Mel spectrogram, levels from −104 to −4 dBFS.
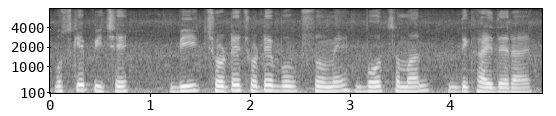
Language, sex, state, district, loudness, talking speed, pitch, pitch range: Hindi, male, Uttar Pradesh, Shamli, -15 LUFS, 160 wpm, 160 Hz, 150-170 Hz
